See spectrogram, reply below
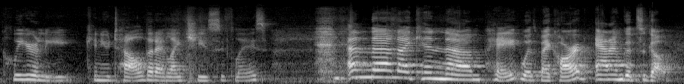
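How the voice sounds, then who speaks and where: A woman's voice: mid-range voice, lively intonation, unhurried, fairly bright tone. A woman with an American accent chatting expressively in a casual explanatory vlog. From United States. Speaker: video creator. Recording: roomy echo, faint background noise.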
